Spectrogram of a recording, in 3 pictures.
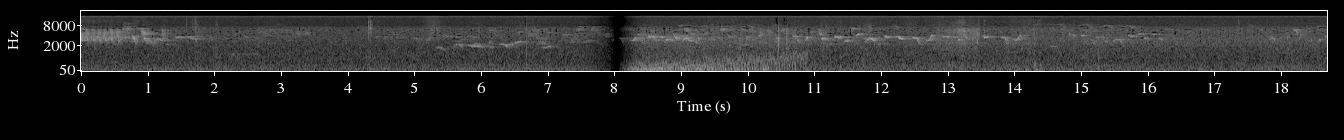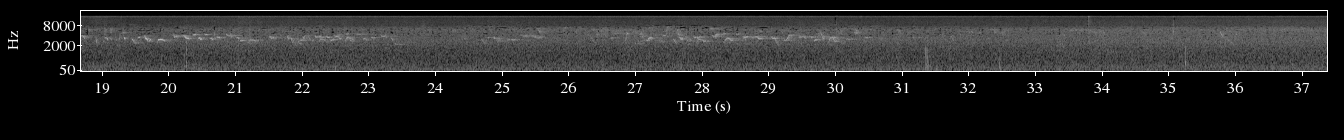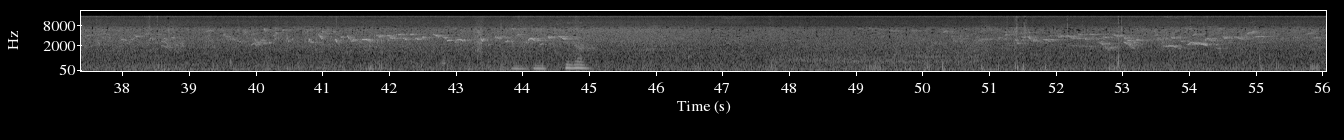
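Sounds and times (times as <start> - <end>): songbirds chirping: 0.0 - 56.0
loud low rumbling noise: 8.2 - 10.9.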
